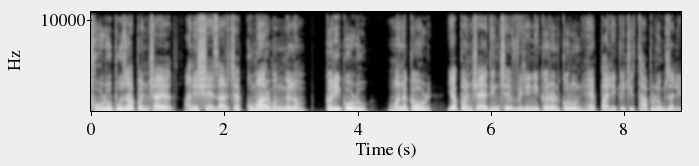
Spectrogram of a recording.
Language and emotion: Goan Konkani, neutral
